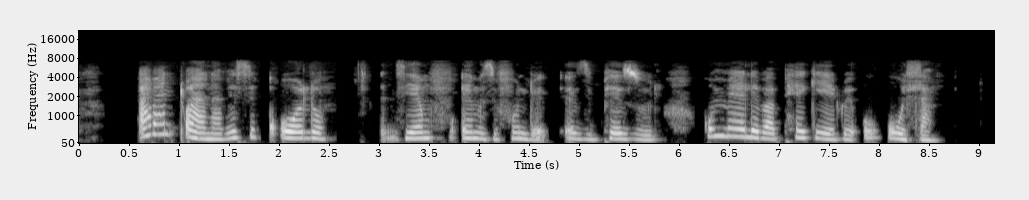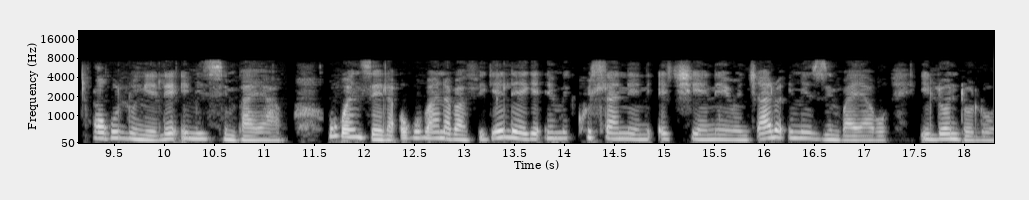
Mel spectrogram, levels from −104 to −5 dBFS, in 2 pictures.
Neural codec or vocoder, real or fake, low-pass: none; real; 7.2 kHz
